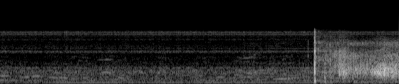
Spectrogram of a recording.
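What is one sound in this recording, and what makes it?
A shotgun fires once outdoors, the blast echoing off nearby woods.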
